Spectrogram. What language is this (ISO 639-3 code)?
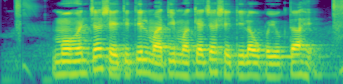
mar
